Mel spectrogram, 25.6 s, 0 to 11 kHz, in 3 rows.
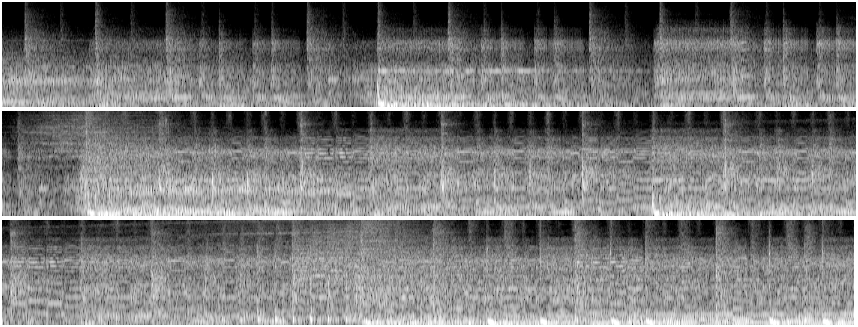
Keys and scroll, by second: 0.5 ctrl+=, 11.3 ctrl+-, 14.1 ctrl+-.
